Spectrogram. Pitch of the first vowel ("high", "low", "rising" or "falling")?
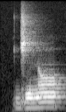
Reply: low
